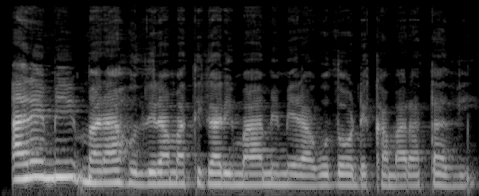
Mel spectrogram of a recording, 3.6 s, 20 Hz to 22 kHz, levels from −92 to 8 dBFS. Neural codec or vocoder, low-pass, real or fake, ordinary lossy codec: vocoder, 48 kHz, 128 mel bands, Vocos; 19.8 kHz; fake; none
